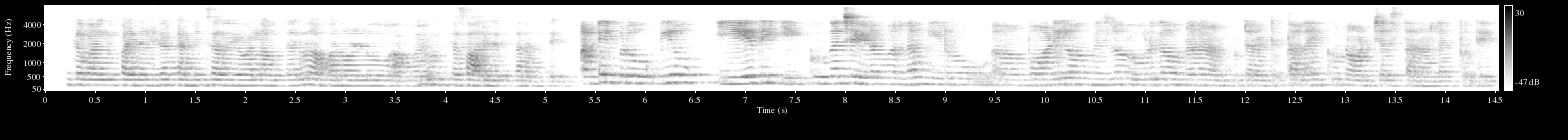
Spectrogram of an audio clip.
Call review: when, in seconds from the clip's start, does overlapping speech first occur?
none

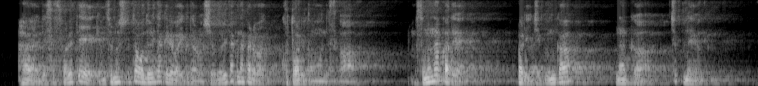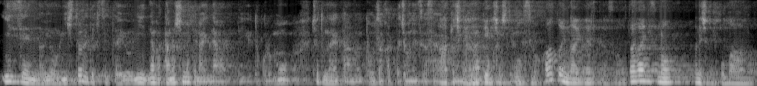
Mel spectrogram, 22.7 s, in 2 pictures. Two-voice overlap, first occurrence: 18 s

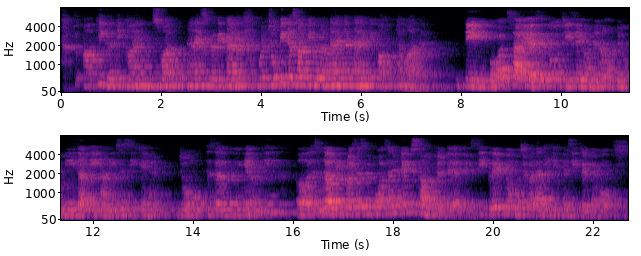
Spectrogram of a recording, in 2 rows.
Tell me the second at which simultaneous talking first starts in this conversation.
none

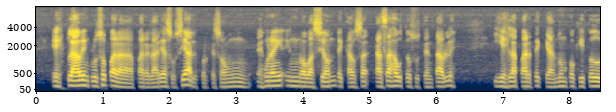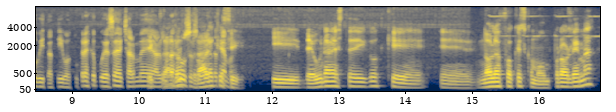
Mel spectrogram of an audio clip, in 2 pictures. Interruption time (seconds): 10 s

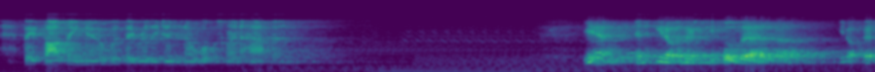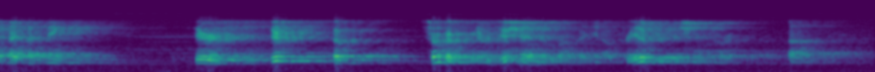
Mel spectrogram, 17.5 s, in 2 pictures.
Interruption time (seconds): none

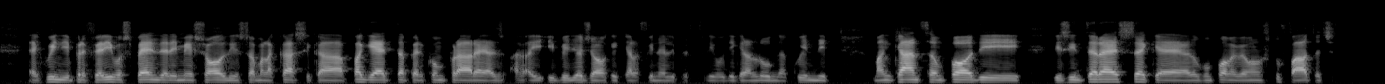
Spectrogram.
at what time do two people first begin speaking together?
none

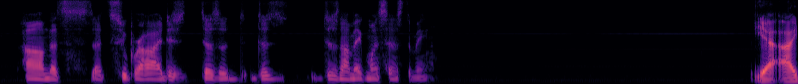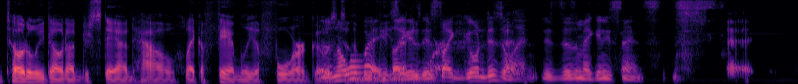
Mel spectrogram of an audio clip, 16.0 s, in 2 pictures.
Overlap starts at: 11 s

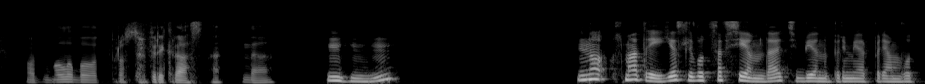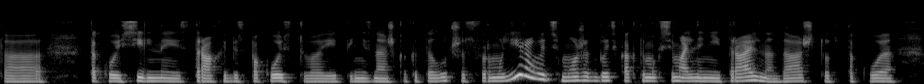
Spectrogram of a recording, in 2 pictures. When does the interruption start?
none

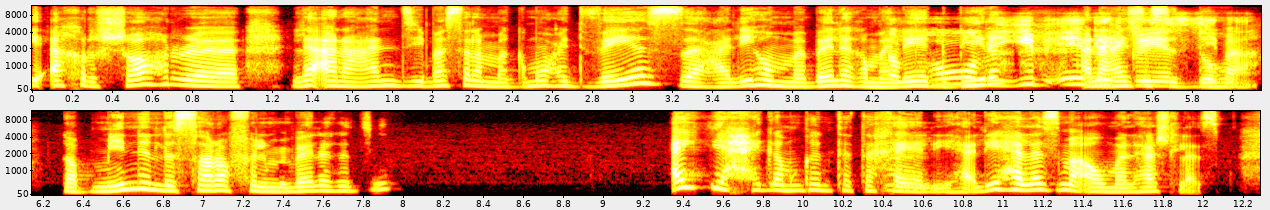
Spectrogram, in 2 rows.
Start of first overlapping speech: 4 s

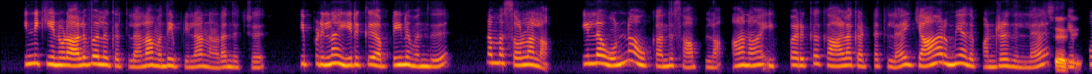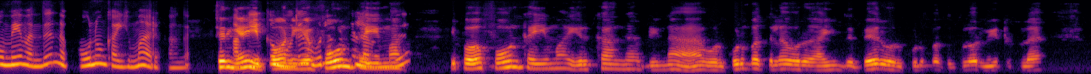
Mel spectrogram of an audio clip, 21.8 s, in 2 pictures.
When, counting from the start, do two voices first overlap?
13 s

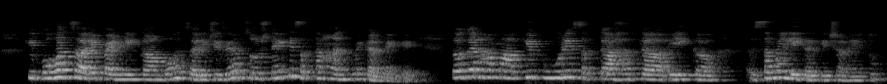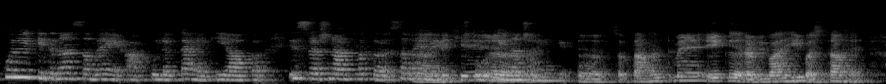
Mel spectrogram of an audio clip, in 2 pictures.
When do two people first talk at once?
13 s

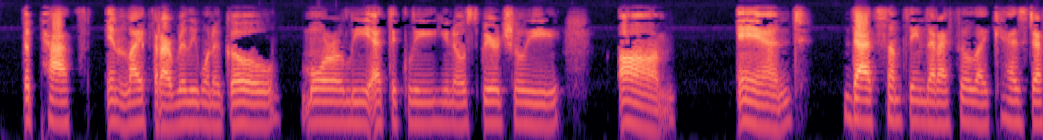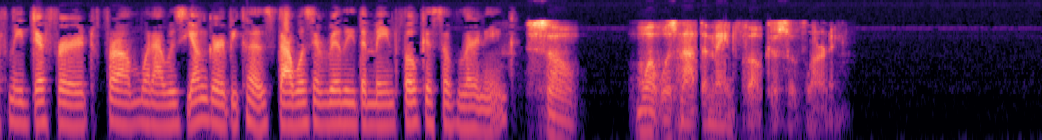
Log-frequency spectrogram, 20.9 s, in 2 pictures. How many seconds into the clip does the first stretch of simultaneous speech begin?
none

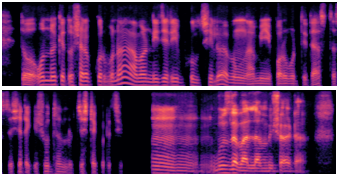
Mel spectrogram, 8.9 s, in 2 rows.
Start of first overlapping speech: none

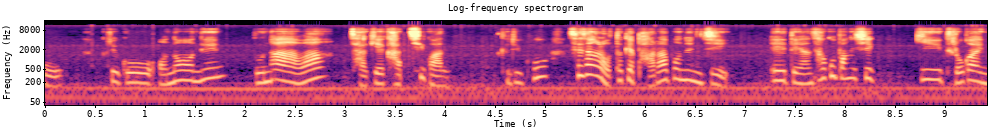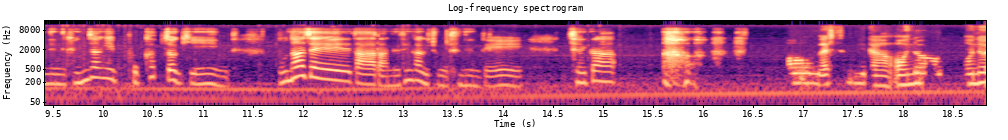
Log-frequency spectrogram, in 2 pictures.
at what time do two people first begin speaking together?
none

